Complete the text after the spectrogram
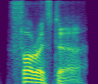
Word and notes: forester: British English

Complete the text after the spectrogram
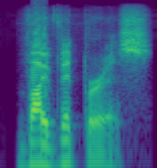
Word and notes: viviparous: American English

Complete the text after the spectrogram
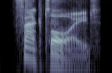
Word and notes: factoid: British English

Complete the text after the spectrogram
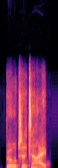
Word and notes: prototype: Indian

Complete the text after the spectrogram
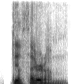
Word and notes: dithyramb: American English

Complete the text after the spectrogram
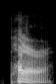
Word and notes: pare: American English

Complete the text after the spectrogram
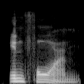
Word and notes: inform: American English

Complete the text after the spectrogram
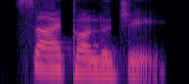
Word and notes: psychology: Indian

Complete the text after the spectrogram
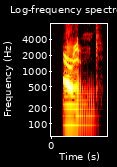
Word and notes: errand: American English

